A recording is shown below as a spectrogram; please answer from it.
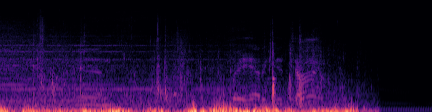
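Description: Heavy wind buffeting on the microphone out on choppy open water, a loud low rumble that cuts off suddenly near the end.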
